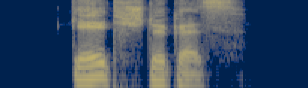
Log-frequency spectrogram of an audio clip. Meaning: genitive singular of Geldstück
- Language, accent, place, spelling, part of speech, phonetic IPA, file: German, Germany, Berlin, Geldstückes, noun, [ˈɡɛltˌʃtʏkəs], De-Geldstückes.ogg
